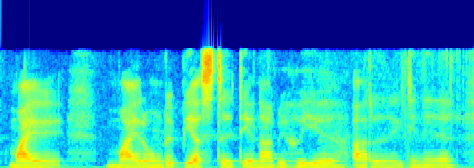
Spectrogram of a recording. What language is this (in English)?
Bodo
